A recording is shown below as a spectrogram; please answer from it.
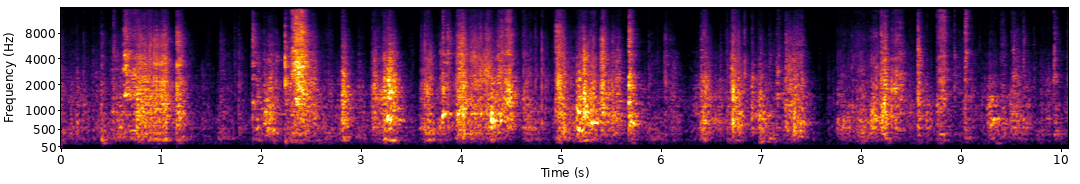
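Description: Latex modelling balloons rubbing and squeaking against each other and against hands as they are wrapped, tucked and tied, in an irregular run of squeaks and rustles.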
